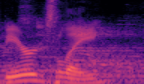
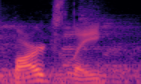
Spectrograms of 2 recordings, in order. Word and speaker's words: Bardsley: into the ball game JC Beardsley should be Bardsley JC Bardsley make sure I'm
